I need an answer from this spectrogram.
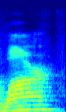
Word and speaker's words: war: I had a war the word war actually sounds like door war and or rhyme war ii-era and/or that boy did that had the same vowel in English orange corner crazy right so war is the same as door they rhyme I put the D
